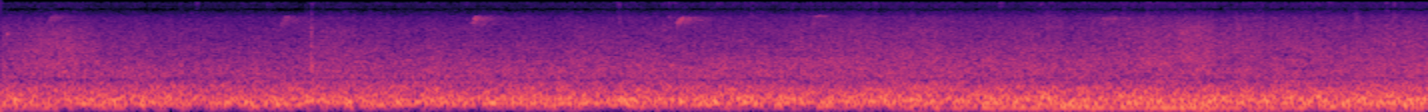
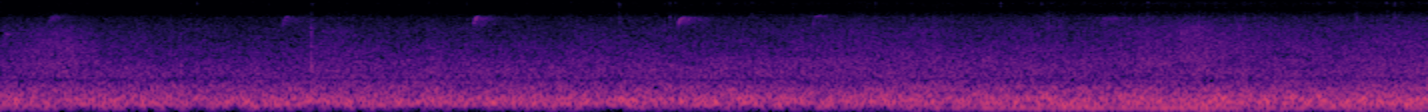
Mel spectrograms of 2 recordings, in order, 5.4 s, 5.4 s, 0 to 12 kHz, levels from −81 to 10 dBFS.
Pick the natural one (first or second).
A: second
